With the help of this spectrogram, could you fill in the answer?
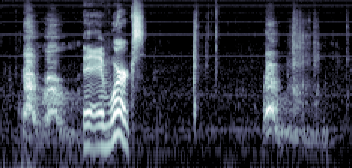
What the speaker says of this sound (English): My dog is going batshit now.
